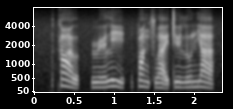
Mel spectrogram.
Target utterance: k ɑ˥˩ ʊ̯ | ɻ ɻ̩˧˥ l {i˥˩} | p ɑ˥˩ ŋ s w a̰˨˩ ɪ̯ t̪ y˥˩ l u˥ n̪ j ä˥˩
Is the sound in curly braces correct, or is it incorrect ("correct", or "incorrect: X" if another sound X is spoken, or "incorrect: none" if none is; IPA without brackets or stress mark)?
correct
